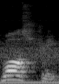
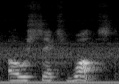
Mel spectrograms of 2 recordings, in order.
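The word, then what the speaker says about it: 06WALLST: Now you may think that's Wall Street, but it's pronounced 06 Walst, okay?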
